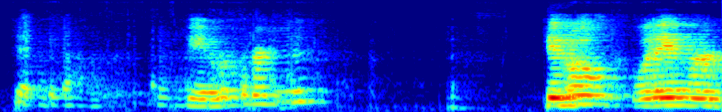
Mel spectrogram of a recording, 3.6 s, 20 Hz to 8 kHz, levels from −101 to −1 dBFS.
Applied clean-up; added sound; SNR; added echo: neural mask model DeepFilterNet 3.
